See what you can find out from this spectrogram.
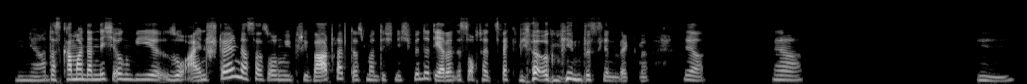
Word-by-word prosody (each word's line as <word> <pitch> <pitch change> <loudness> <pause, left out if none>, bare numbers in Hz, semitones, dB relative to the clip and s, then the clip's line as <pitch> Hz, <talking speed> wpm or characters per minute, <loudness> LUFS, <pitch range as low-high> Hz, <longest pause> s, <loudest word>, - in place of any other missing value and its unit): Hm, 195 0 -10
ja, 190 0 -7
das 220 -2 -2
kann 230 - +5
man 240 0 +6
dann 225 0 +3
nicht 240 +1 +1
irgendwie 225 -3 0
so 210 +1 -2
einstellen, 290 - +3
dass 275 -5 +2
das 230 -3 -3
irgendwie 210 -1 -5
privat 190 -1 +5
bleibt, 270 -1 -3
dass 205 0 -4
man 210 -3 -7
dich 215 +1 -7
nicht 205 0 -8
findet? 250 0 -4
Ja, 180 -2 +7
dann 190 +1 -1
ist 210 - -5
auch - - -2
der 210 -2 -4
Zweck 220 -1 -3
wieder 190 - +3
irgendwie 215 +5 0
'n 225 - +1
bisschen 190 -5 -6
weg, 170 - -6
ne? 170 0 -12 0.3
Ja. 200 -4 -2 0.7
Ja. 210 -2 -4 1.8
Mhm. 180 -1 -11
210 Hz, 205 wpm, -22 LUFS, 195-225 Hz, 1.8 s, Ja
